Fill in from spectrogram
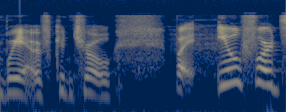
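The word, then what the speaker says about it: Ilfort: It was Ilford, right? – Yeah. – Ilford, yeah. Because that wasn't how I was going to pronounce it when I first saw how it was spelled.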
